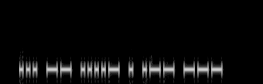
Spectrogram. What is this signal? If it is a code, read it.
Morse code, heard as a keyed tone, about 36 wpm, 700 Hz. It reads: SM4EWO
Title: DXCC-100 Call Signs - 6 Characters - Repeated 3x - 35wpm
